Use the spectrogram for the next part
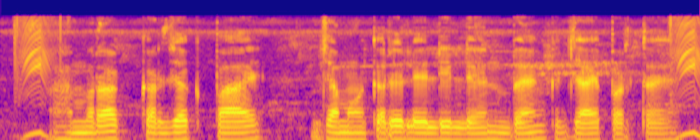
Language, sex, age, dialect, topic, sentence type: Maithili, female, 25-30, Angika, banking, question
